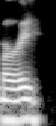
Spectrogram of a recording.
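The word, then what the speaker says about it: Maury: is mari county m-a-u-r-y locals pronounce it murray and um and then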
